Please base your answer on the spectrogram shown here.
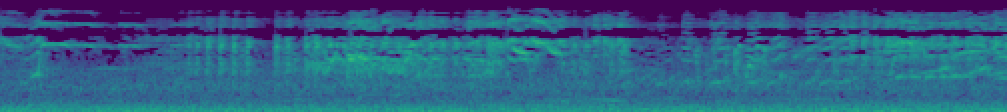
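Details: Hundreds of birds chirping at sunset in Goodyear, Arizona, a thick chorus of high squeaky twitters and brief whistled notes layered over constant low background rumble.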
